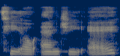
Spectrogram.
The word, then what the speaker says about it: Tonga: And well, the way that they pronounce it is Tonga, which sounds like it's spelled with a D.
